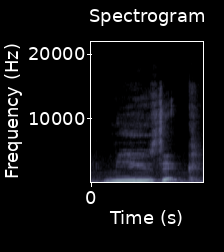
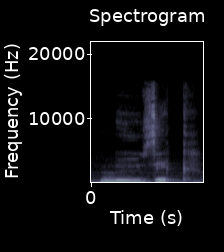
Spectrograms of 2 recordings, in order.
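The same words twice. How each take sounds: First: There is a y sound after the m. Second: There is no y sound after the m. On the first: The speaker calls it right. "we say music with a Y" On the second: The speaker calls it wrong. "we don't say music"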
